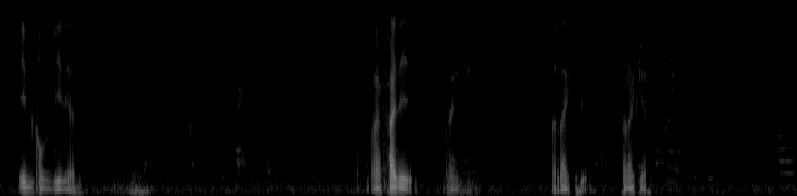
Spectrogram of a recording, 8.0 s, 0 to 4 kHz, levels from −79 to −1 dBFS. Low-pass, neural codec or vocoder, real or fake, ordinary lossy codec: 3.6 kHz; none; real; none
